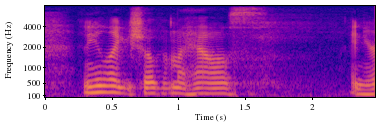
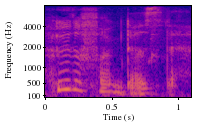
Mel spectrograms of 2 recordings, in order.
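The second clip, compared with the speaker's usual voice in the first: higher, whispered outrage; whispered rant; 9 semitones higher, 4 dB quieter than usual. Real, not acted. Whispering outrage about strangers turning up unannounced. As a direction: hiss the question in disbelief.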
